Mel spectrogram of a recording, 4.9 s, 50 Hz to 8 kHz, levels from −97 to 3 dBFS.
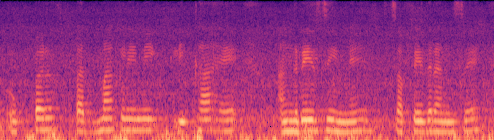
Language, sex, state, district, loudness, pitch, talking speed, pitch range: Hindi, female, Gujarat, Valsad, -18 LUFS, 180 Hz, 120 wpm, 170-185 Hz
